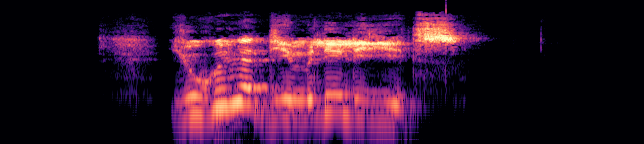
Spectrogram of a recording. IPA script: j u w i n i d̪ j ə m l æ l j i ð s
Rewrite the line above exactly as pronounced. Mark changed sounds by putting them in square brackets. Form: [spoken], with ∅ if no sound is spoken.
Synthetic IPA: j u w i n [æ] d̪ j ə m l [i] l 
